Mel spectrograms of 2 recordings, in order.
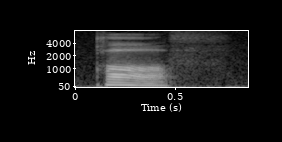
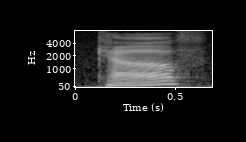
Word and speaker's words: قاف: قاف. Not kaf, but قاف, and has three forms.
